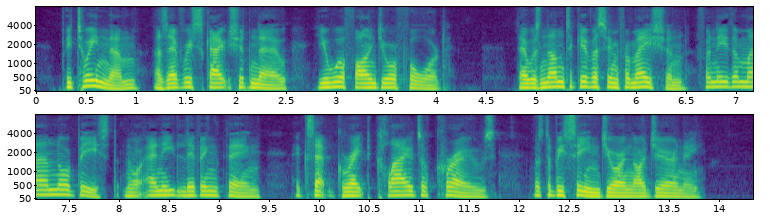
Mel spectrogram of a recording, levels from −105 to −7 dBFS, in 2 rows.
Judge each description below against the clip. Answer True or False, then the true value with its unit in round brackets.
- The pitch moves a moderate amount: True (4.6 semitones)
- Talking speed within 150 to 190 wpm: True (165 wpm)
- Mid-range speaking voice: True (145 Hz)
